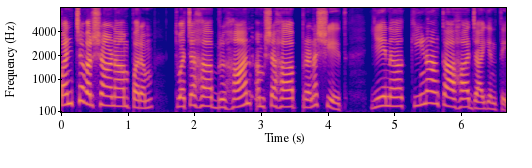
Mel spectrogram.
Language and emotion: Sanskrit, neutral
